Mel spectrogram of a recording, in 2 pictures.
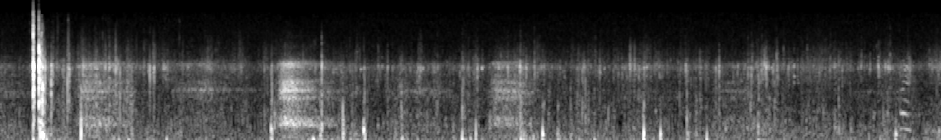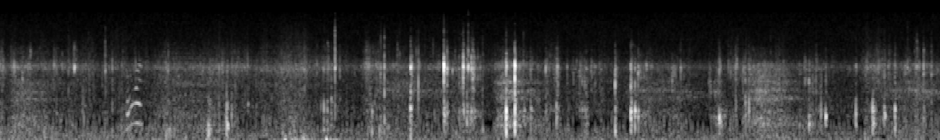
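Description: Footsteps and rustling through leaves and brush as people and leashed dogs walk a forest trail, with many small clicks and one sharp knock just after the start. A steady high-pitched hum runs underneath.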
